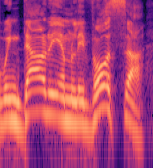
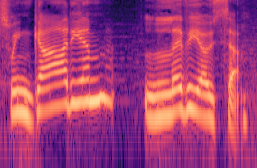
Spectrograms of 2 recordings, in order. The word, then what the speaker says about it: Wingardium Leviosa: The famous Harry Potter spell wingardium leosa does what? Wingardium leviosa.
